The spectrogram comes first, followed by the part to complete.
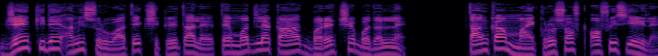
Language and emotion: Goan Konkani, neutral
